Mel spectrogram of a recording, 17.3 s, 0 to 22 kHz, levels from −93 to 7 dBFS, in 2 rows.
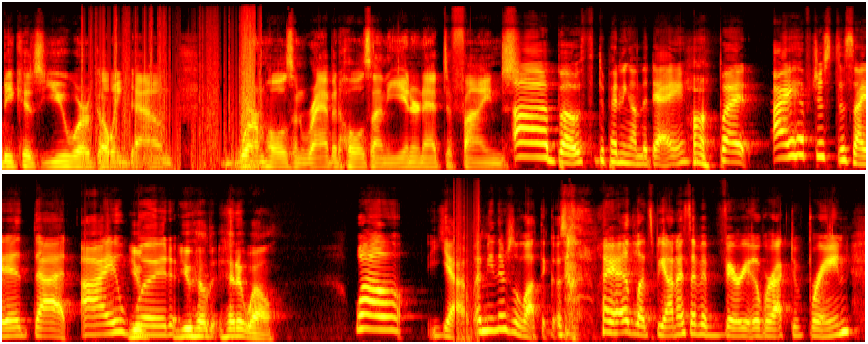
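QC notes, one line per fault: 0.80–2.60 s, loose connector crackle: irregular scratchy bursts before "and rabbit holes on", from a worn or dirty contact intermittently breaking and chopping the signal.
13.16–13.41 s, loose connector crackle: a brief burst of crackle and scratching ahead of "mean there's a lot", as the unstable contact briefly interrupts the line again.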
